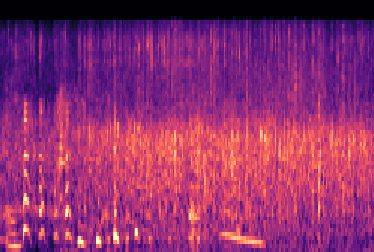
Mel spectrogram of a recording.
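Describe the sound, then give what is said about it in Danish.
An audience breaks into sustained applause marking ten years of a comic strip, a dense steady patter of clapping with a few brief voices cheering over it at the start. “Bifald.”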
